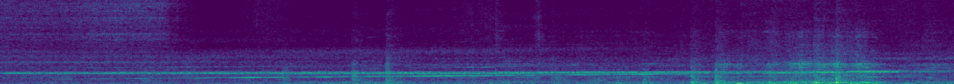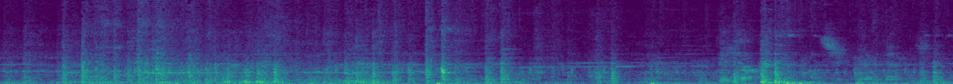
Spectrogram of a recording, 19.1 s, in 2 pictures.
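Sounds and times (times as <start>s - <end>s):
train rumble: 0.0s - 19.0s
wheels clicking over rail joints: 9.6s - 19.0s.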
